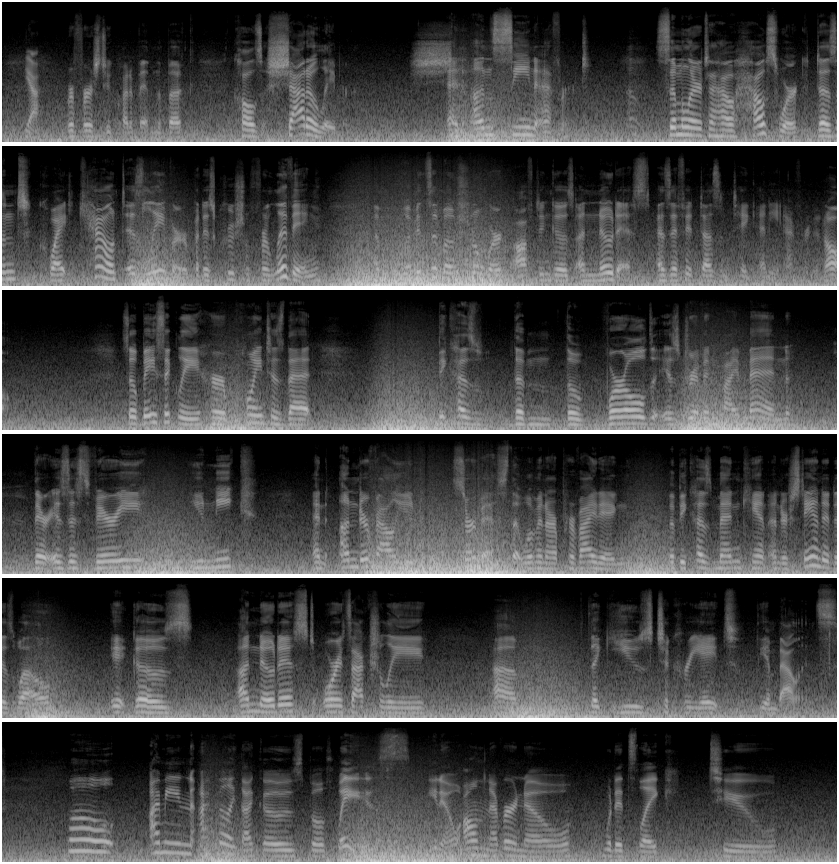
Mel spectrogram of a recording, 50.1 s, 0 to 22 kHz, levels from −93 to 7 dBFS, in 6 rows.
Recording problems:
wind noise on the microphone; heavy; 7 dB below the speech

